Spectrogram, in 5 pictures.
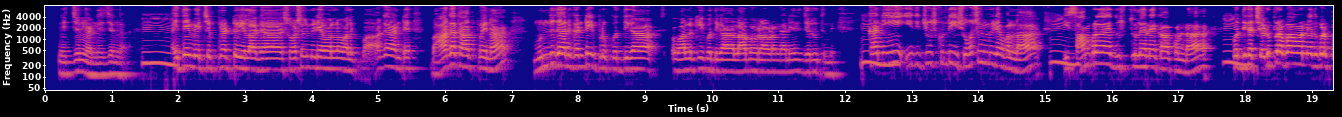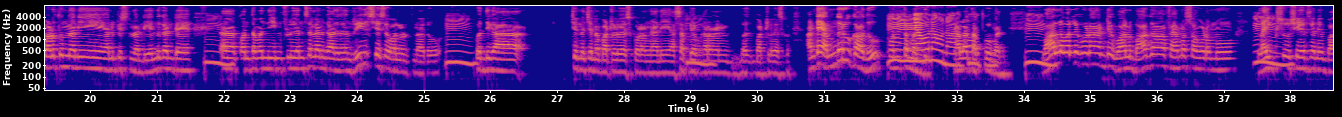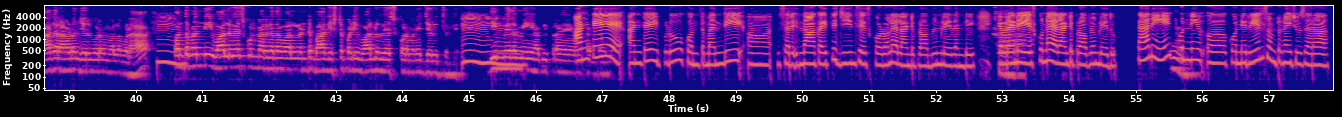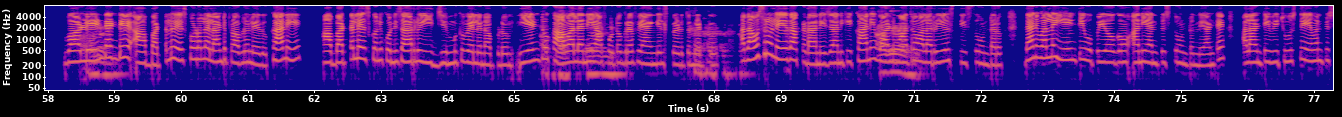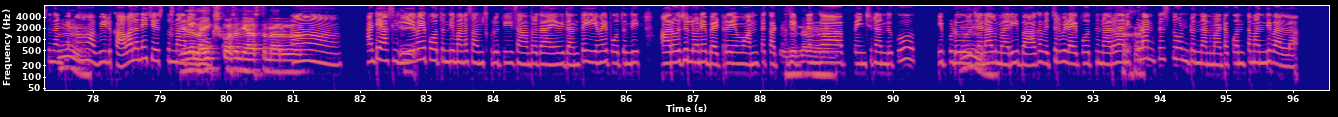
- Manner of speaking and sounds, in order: in English: "సోషల్ మీడియా"; in English: "సోషల్ మీడియా"; in English: "రీల్స్"; in English: "ఫేమస్"; in English: "షేర్స్"; in English: "జీన్స్"; in English: "ప్రాబ్లం"; in English: "ప్రాబ్లమ్"; in English: "రీల్స్"; in English: "ప్రాబ్లం"; in English: "జిమ్‌కి"; in English: "ఫోటోగ్రఫీ యాంగిల్స్"; chuckle; in English: "రీల్స్"; lip smack; in English: "లై‌క్స్"; in English: "బెటర్"; giggle
- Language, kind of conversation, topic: Telugu, podcast, సోషల్ మీడియా సంప్రదాయ దుస్తులపై ఎలా ప్రభావం చూపుతోంది?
